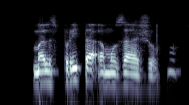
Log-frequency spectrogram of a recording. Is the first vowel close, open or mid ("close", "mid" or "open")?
open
